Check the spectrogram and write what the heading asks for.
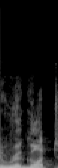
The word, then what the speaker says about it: ricotta: Ricotta. Oh, no, they say rigot. I'm like, what language? Yeah, rigot.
